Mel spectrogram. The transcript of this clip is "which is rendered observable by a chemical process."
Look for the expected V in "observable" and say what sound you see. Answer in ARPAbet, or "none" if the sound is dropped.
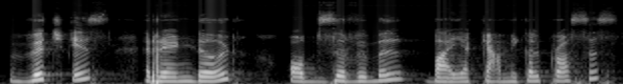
V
